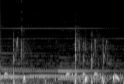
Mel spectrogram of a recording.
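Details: Male Greater Sage-Grouse in spring mating-season display in western North American sagebrush, where many males gather: hollow, wet popping notes from the inflated chest, repeated roughly every half second to second, over a steady musical drone.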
